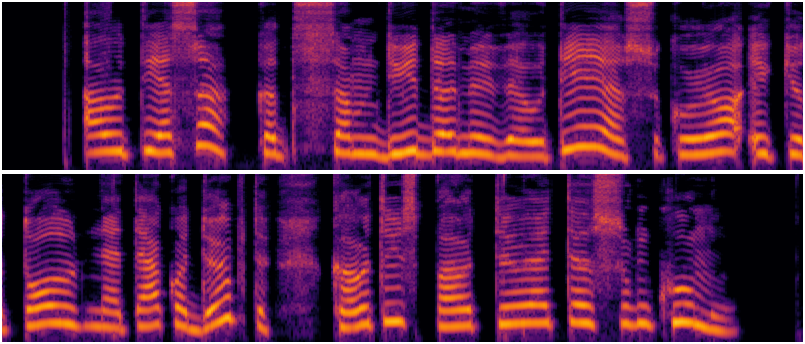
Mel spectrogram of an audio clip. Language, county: Lithuanian, Tauragė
